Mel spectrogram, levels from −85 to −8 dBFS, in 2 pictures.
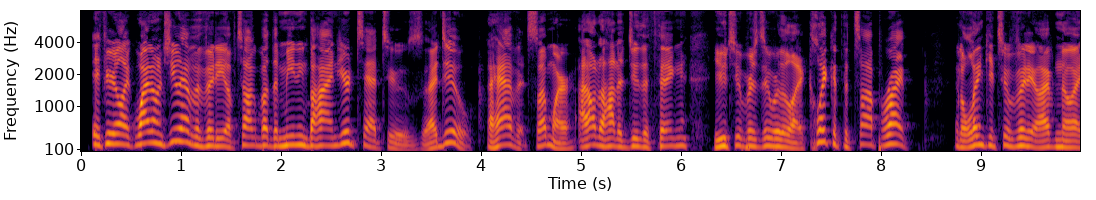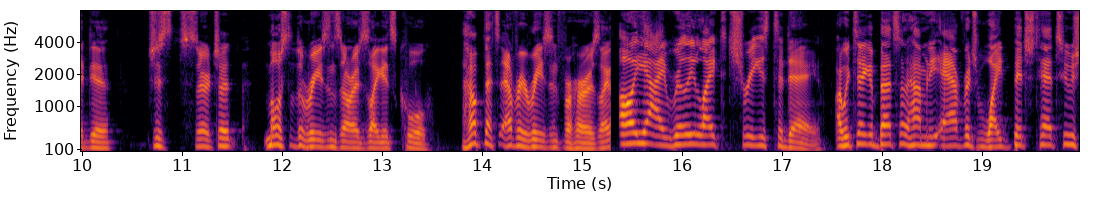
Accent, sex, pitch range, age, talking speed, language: American, male, 125-180 Hz, 30-49, 270 wpm, English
